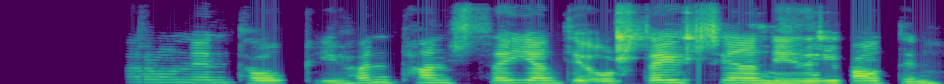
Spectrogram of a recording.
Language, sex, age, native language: Icelandic, female, 20-29, Icelandic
